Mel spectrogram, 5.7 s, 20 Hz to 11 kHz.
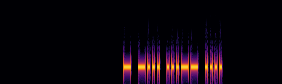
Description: Morse code, heard as a keyed tone, about 25 wpm, 700 Hz. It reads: TB3H
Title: DXCC-100 Call Signs - 4 Characters - Repeated 3x - 25wpm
